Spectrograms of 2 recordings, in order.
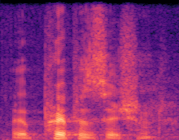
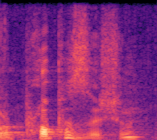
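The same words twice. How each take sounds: First: "preposition" with its first syllable picked out, falling after; corrective stress. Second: "proposition" with its first syllable pitched up; stress on first syllable. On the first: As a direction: lean on the PRE in "preposition", then drop. Corrects to the intended word. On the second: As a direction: punch the PRO in "proposition". Contrasting two similar words. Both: Shown as a demonstration.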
